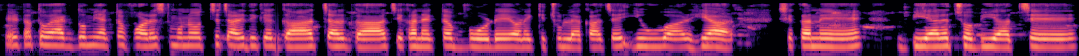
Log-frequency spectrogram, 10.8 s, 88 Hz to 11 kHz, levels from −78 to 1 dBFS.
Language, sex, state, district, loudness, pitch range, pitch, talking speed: Bengali, female, West Bengal, Jhargram, -17 LUFS, 195-215 Hz, 205 Hz, 155 wpm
